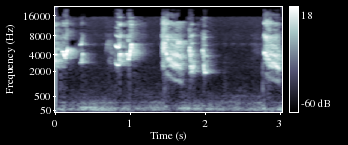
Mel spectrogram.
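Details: Long-tailed shrike singing a sweet, varied song: short bursts of high, bright chirps and twittering notes, separated by brief pauses, with a loud, scratchy phrase near the middle.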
